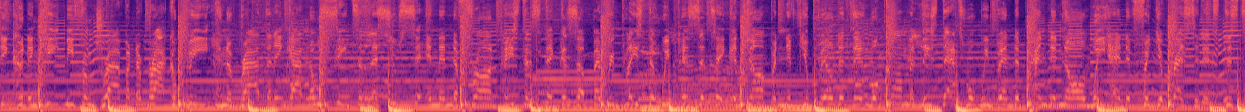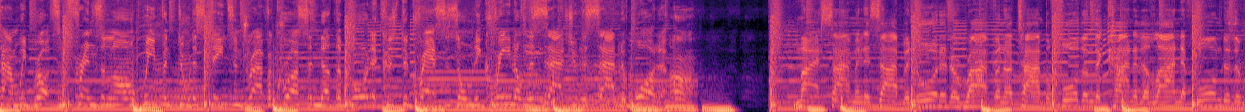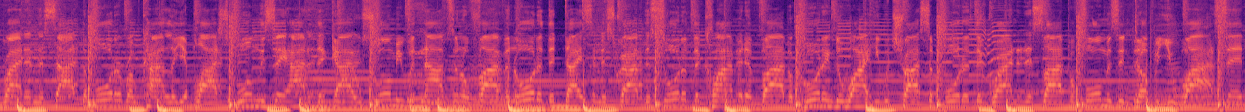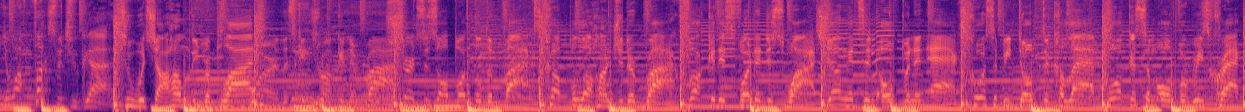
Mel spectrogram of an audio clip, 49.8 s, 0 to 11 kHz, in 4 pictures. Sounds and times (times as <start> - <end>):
Music: 0.0 - 49.8.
